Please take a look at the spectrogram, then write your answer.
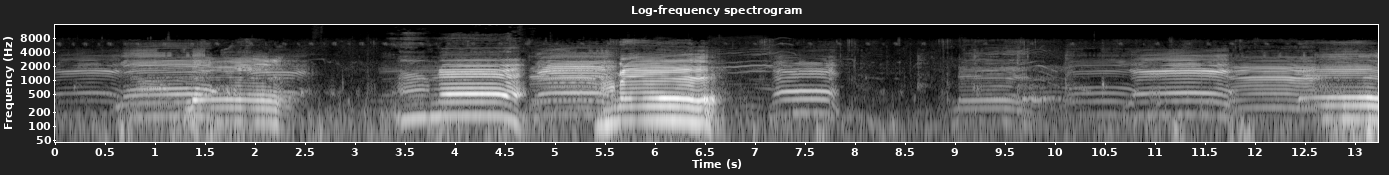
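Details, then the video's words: Herd of cows on a road calling to each other: many overlapping moos of varied pitch, some short and some drawn out, coming in quick succession with brief gaps between them. "herd of cows on the road the sound of cows calling the herd"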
